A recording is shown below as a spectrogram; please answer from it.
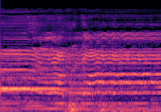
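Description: Live singing over backing music, with the singer holding long, slightly wavering notes.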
